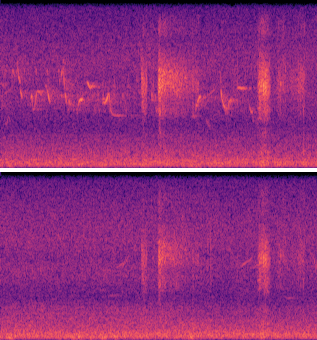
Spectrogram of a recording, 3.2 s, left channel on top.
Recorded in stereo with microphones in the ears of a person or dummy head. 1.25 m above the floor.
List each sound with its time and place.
1.4 s scissors: 15° left (ahead or behind)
